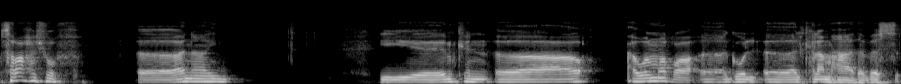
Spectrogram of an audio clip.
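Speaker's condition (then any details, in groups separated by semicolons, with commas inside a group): Stuttering; stutter from about age 10, mild then worsening, obstacle by 15, later stuttering control program; worst period of stutter currently, stutter increased, anxiety disorder treated at psychiatric clinic; stutter greatly controlled after program, now increased again, hardest in meetings and work communication; prolonged sounds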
